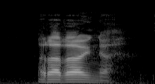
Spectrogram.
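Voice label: "raraunga", Māori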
